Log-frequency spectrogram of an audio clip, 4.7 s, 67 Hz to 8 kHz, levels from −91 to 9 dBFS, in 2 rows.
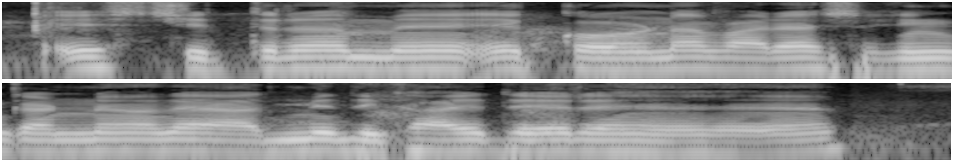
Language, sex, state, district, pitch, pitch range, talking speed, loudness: Hindi, male, Assam, Kamrup Metropolitan, 125 Hz, 120-130 Hz, 175 wpm, -16 LUFS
